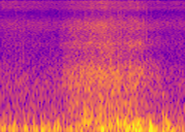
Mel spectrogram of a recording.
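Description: Sea waves wash steadily at the shore, a continuous rough rush of surf mixed with heavy wind buffeting the microphone, loud and close throughout.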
